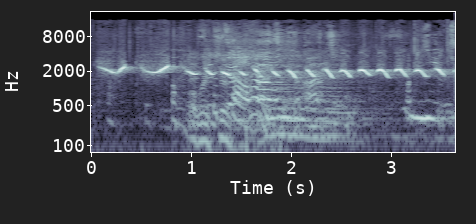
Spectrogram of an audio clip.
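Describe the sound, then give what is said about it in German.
A human voice imitates a blackbird's song with a warbling run of rapid whistled trills that wobble and step downward, loud and continuous, with voice-like tones sounding underneath. “Ich kann die Vögel nachmachen. Jetzt bin ich eine Amsel.”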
